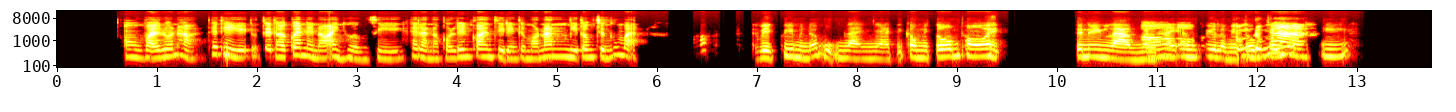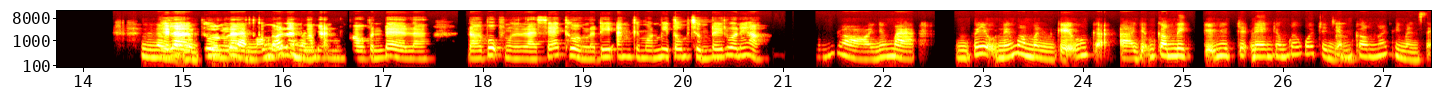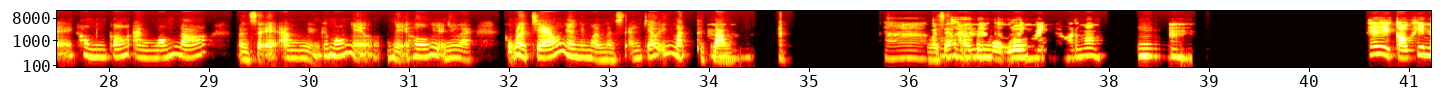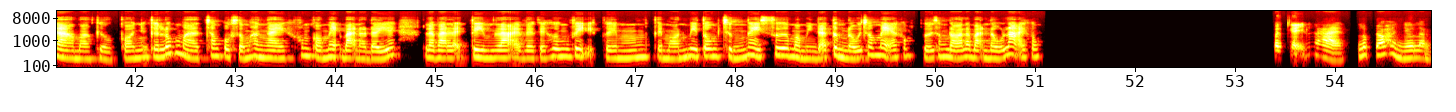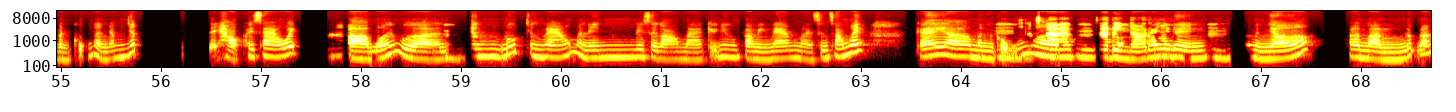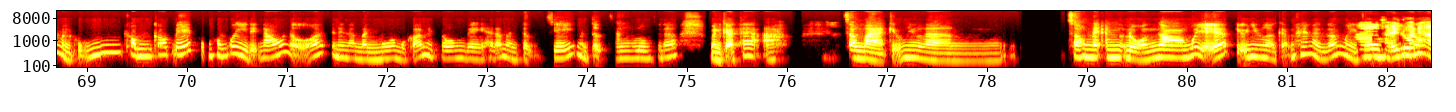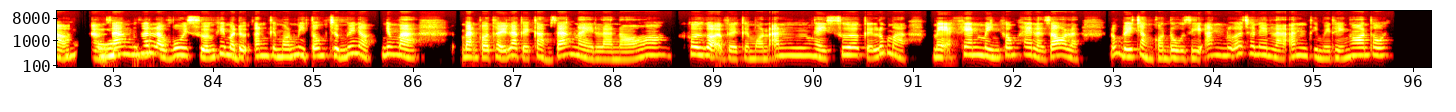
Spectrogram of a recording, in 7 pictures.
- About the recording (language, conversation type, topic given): Vietnamese, podcast, Bạn có thể kể về một kỷ niệm ẩm thực khiến bạn nhớ mãi không?
- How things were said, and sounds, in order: tapping; other background noise; other noise; unintelligible speech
